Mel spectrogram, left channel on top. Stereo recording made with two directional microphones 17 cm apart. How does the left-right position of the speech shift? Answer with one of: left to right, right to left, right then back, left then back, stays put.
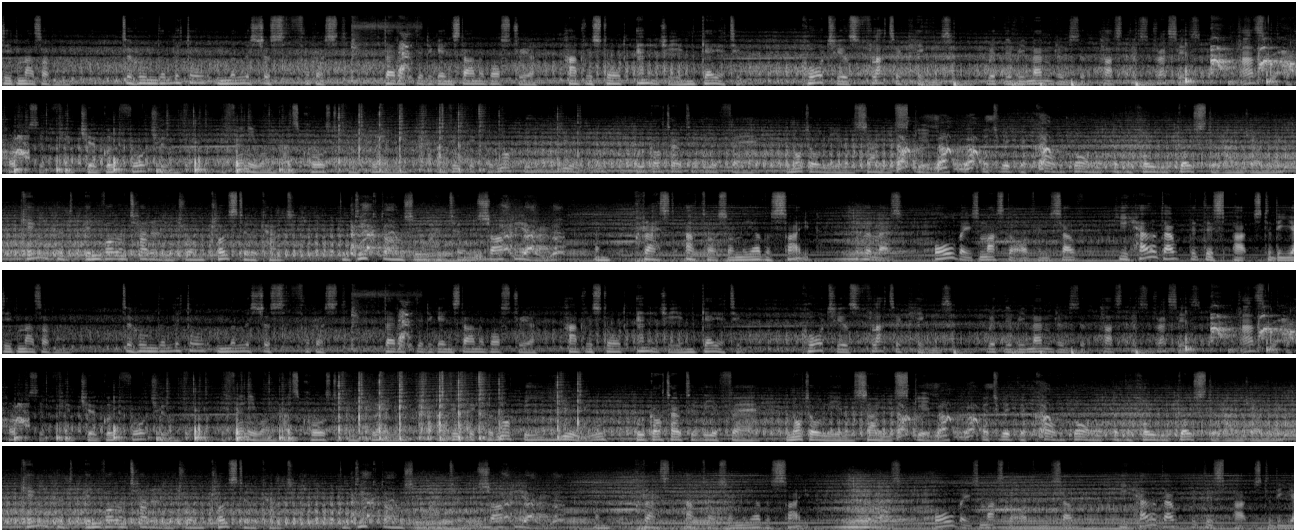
right then back.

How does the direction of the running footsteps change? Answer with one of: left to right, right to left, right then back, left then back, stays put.
left to right.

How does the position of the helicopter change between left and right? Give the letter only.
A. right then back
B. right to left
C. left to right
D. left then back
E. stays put
C.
